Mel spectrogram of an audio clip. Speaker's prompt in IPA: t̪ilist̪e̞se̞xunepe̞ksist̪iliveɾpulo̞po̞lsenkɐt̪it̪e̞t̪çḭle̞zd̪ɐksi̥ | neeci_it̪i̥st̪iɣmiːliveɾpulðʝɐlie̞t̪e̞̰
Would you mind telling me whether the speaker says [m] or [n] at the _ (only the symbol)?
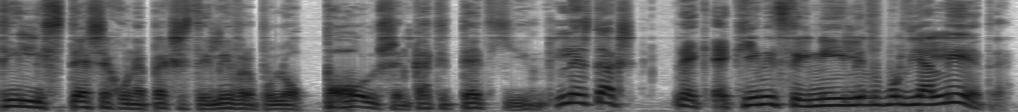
n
